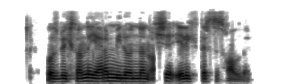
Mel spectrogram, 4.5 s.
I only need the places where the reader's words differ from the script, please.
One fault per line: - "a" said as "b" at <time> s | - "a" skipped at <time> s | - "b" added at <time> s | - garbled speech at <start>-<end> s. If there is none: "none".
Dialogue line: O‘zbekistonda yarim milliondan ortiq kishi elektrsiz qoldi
- "ortiq" skipped at 2.3 s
